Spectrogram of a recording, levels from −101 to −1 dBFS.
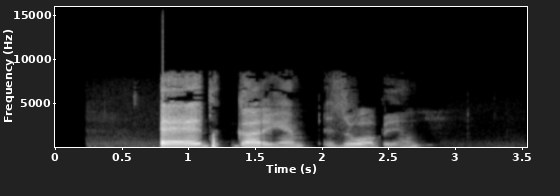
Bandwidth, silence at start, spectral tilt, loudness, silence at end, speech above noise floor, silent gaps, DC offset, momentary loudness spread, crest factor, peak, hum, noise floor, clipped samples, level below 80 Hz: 8.8 kHz; 0.8 s; -4 dB/octave; -18 LUFS; 0.85 s; 57 dB; none; under 0.1%; 20 LU; 20 dB; 0 dBFS; none; -76 dBFS; under 0.1%; -52 dBFS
